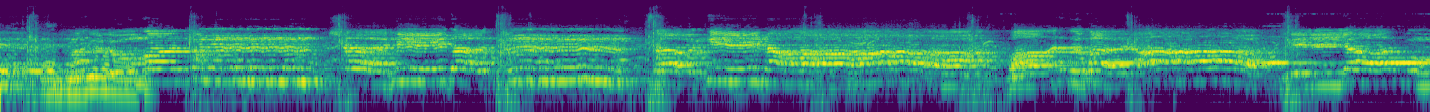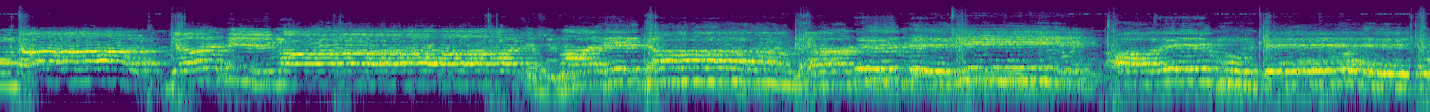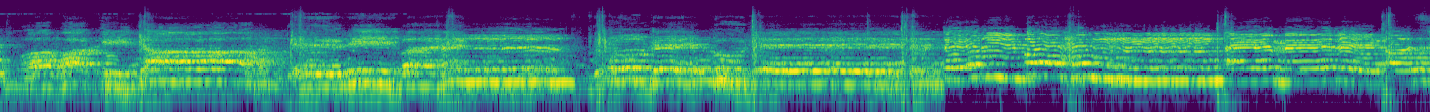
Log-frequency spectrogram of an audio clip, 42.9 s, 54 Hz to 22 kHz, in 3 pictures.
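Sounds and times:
men chanting together: 0.0s - 42.9s
hands slapping chests: 0.2s - 0.6s, 4.9s - 5.4s, 6.4s - 6.7s, 22.2s - 22.6s, 26.8s - 27.3s, 28.3s - 28.8s, 31.0s - 31.9s, 34.5s - 34.8s, 36.0s - 36.4s, 37.2s - 37.9s.

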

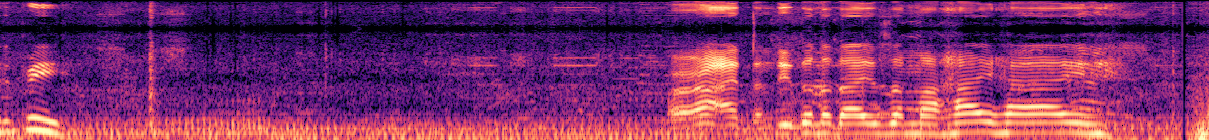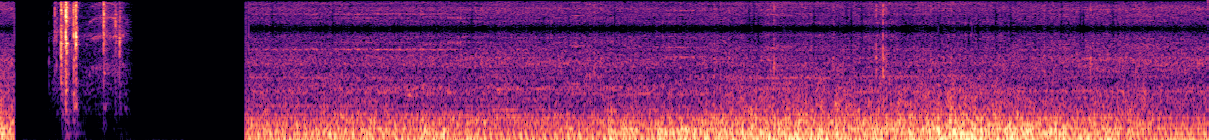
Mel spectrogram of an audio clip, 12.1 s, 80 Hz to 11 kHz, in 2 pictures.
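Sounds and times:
wind rumble on microphone: 5.9s - 6.2s, 7.3s - 12.0s
motor scooter riding: 7.3s - 12.0s.

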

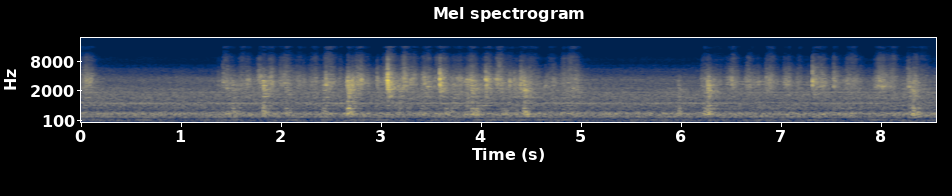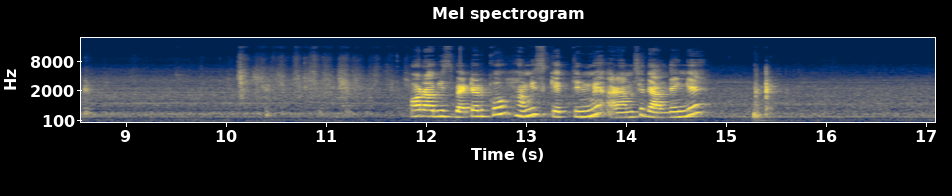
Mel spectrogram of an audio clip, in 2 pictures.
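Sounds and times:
fingers rustling paper: 1.4s - 5.0s, 6.2s - 8.5s, 10.1s - 11.8s.

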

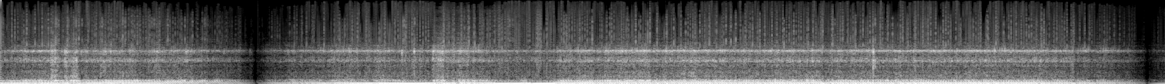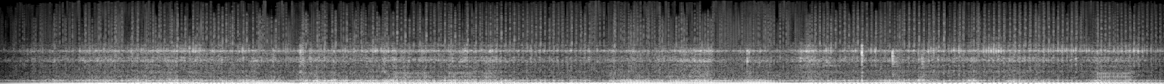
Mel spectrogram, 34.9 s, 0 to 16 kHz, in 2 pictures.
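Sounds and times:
atv engine running: 0.0s - 34.9s.

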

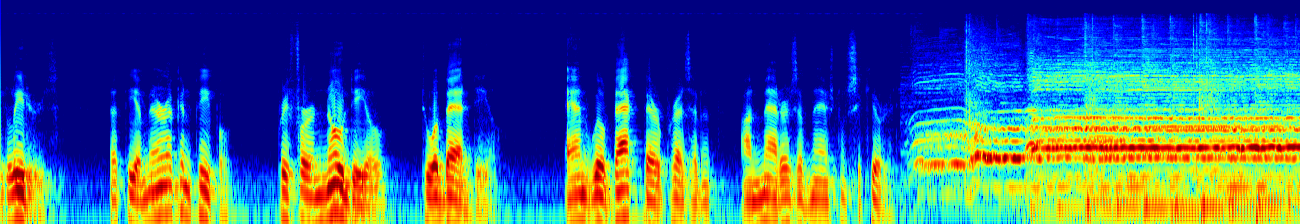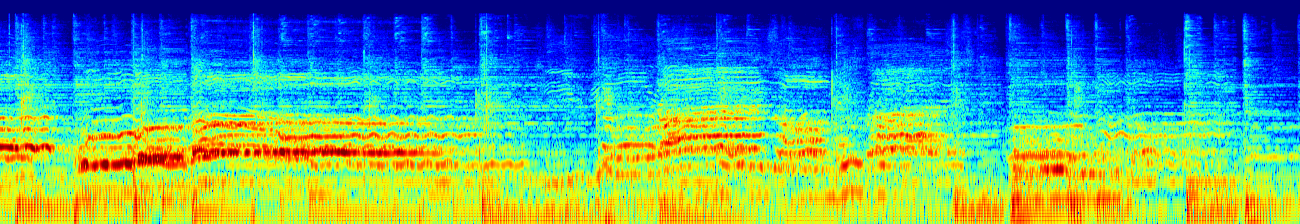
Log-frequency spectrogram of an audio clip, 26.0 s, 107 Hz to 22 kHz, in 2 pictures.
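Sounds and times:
choir singing held notes: 9.0s - 26.0s.

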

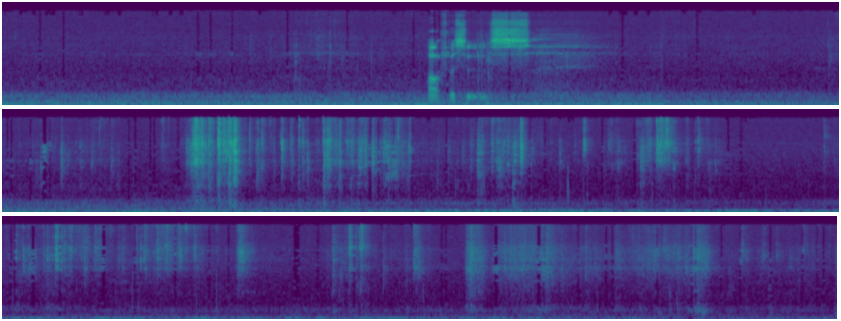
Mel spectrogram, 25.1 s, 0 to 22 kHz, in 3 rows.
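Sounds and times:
footsteps crunching over debris: 16.7s - 25.0s.

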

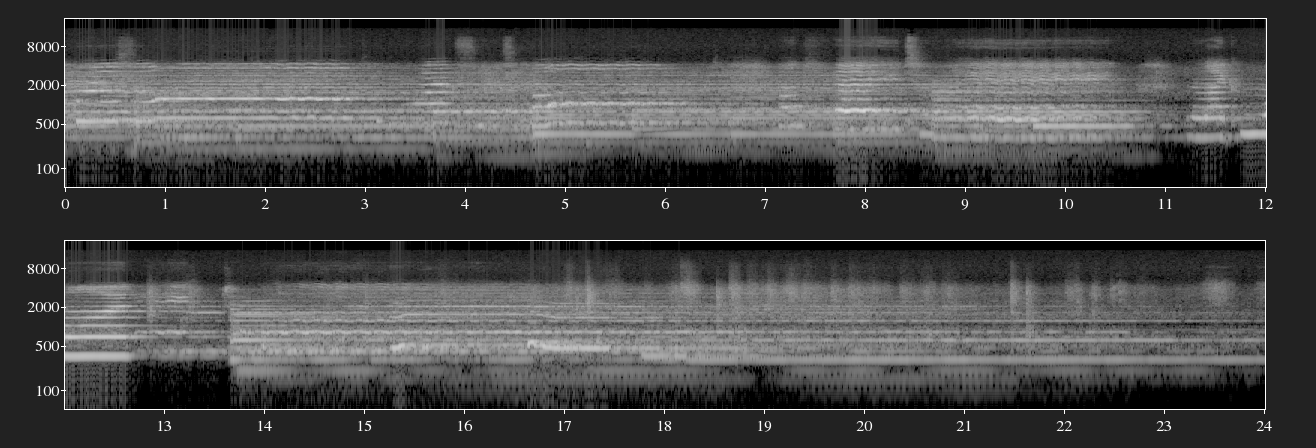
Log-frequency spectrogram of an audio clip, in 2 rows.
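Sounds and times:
woman singing slow song: 0.0s - 18.5s.

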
